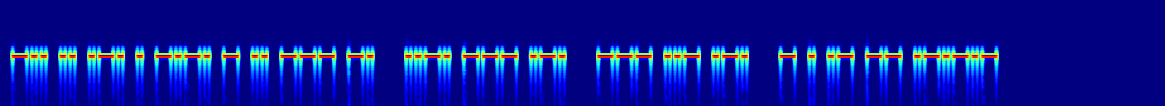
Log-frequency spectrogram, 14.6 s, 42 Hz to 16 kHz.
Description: Morse code, heard as a keyed tone, about 20 wpm, 700 Hz. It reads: DIRECTION FOR OUR TEAM.
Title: Sentences with 8-Word Phrases - 20wpm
